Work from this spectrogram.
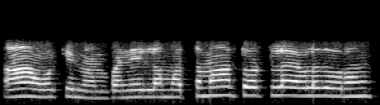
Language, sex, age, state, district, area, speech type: Tamil, female, 18-30, Tamil Nadu, Thoothukudi, rural, conversation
